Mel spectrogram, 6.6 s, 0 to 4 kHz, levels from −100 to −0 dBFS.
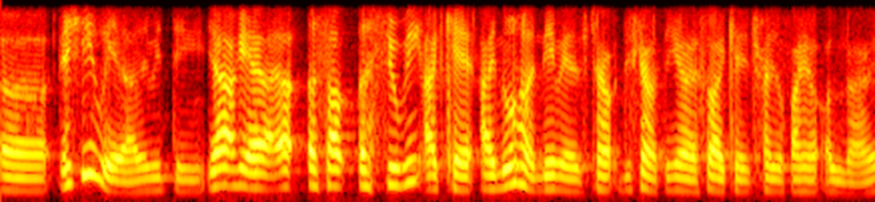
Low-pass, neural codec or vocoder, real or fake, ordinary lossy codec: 3.6 kHz; none; real; none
